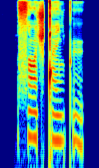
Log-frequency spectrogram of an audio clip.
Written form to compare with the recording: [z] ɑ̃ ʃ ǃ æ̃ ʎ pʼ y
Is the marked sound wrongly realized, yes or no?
yes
